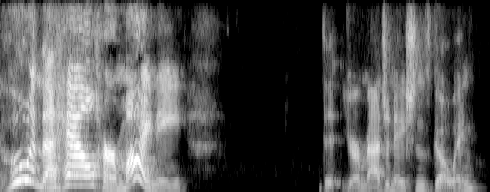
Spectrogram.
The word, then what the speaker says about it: Hermione: Harry Potter books and I just thought it was Herian was Hermeion. Herion was her name and then they went Hermione and I was like who in the hell Hermione that your imagination's going.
